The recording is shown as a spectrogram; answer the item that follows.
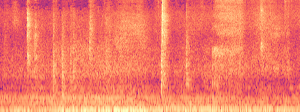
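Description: Faint clicks and light rustling of monofilament fishing line being handled and pulled taut while a knot is tied, over a steady low rumble.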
